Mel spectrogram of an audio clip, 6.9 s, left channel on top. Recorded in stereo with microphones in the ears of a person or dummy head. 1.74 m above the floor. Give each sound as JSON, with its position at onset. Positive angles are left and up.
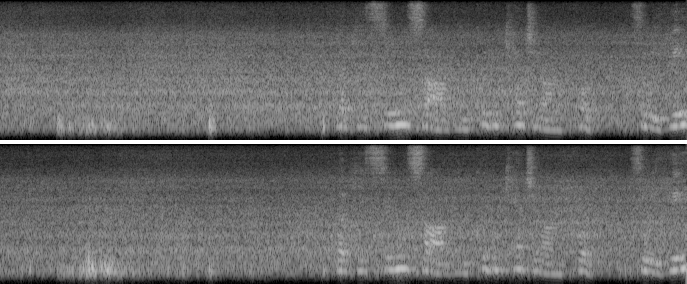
{"t": 3.4, "sound": "a woman speaking", "side_deg": -15, "distance_m": 1.0}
